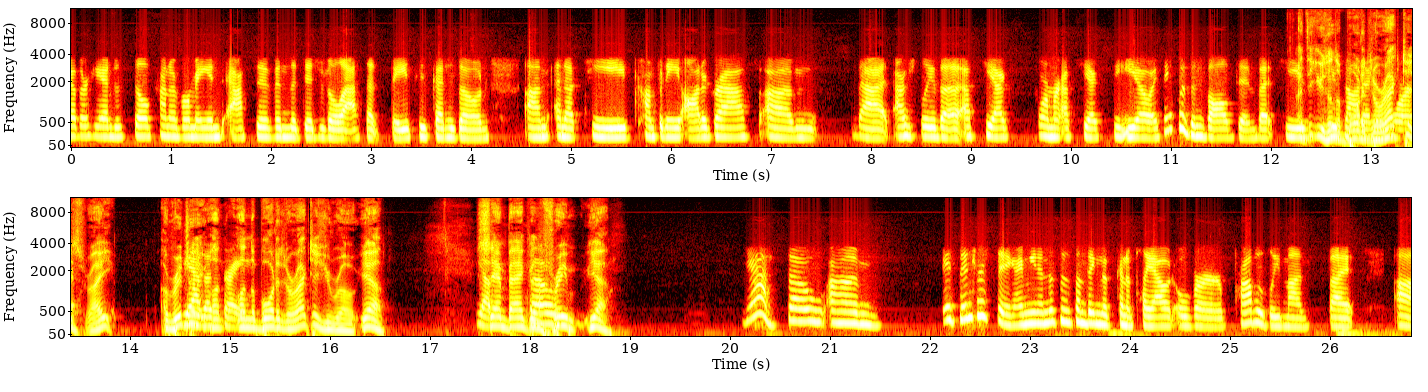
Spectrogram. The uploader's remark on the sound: Take calls and messages from the audience on crypto and politics.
